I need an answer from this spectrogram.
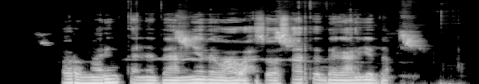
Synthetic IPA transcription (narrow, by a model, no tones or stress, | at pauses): hɔɾmɐɾɪnt̪ʰɐnɐðaːmɪjɐðɐwɑhwɑħsɔːsaːrt̪ʰɐd̪ɐɣaːljɐðɐ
